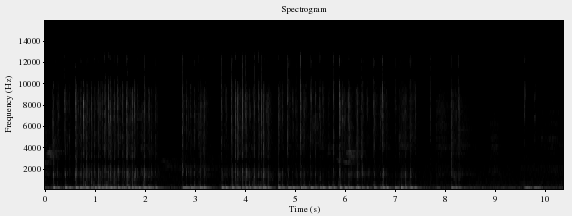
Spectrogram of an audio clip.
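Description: Rapid typing on a computer keyboard while composing an email message, dense bursts of close clicking keystrokes with brief pauses between runs, clear and alone without talk.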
